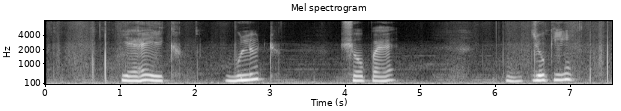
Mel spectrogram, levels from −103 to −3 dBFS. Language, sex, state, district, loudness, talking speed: Hindi, female, Rajasthan, Bikaner, -16 LUFS, 65 wpm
